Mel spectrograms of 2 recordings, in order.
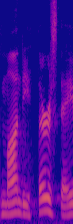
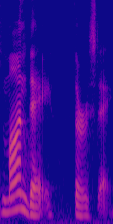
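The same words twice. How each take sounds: First: The first word has an 'aw' vowel. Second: The first word sounds like 'Monday'. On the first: The speaker calls it right. "Today is Maundy Thursday" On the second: The speaker calls it wrong. "I thought it was Maundy Thursday. I always heard it wrong"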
